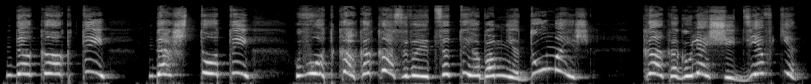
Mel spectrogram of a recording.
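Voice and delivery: high, choked indignant outburst; breathless outrage. A narrator's reading. Heroine insulted by Otto, choking with outrage. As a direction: splutter with hurt outrage. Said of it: "Я задохнулась от возмущения".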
